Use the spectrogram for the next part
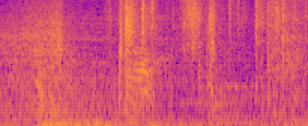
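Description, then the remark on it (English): A bar fight in a club: a scuffle of heavy thuds and punches as fists fly and tailored suits tear, with several sharp, bright crashes of glasses smashing scattered over two seconds, busy and chaotic without any clear speech. “Fists are flying, glasses are smashing, tailored suits are tearing.”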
